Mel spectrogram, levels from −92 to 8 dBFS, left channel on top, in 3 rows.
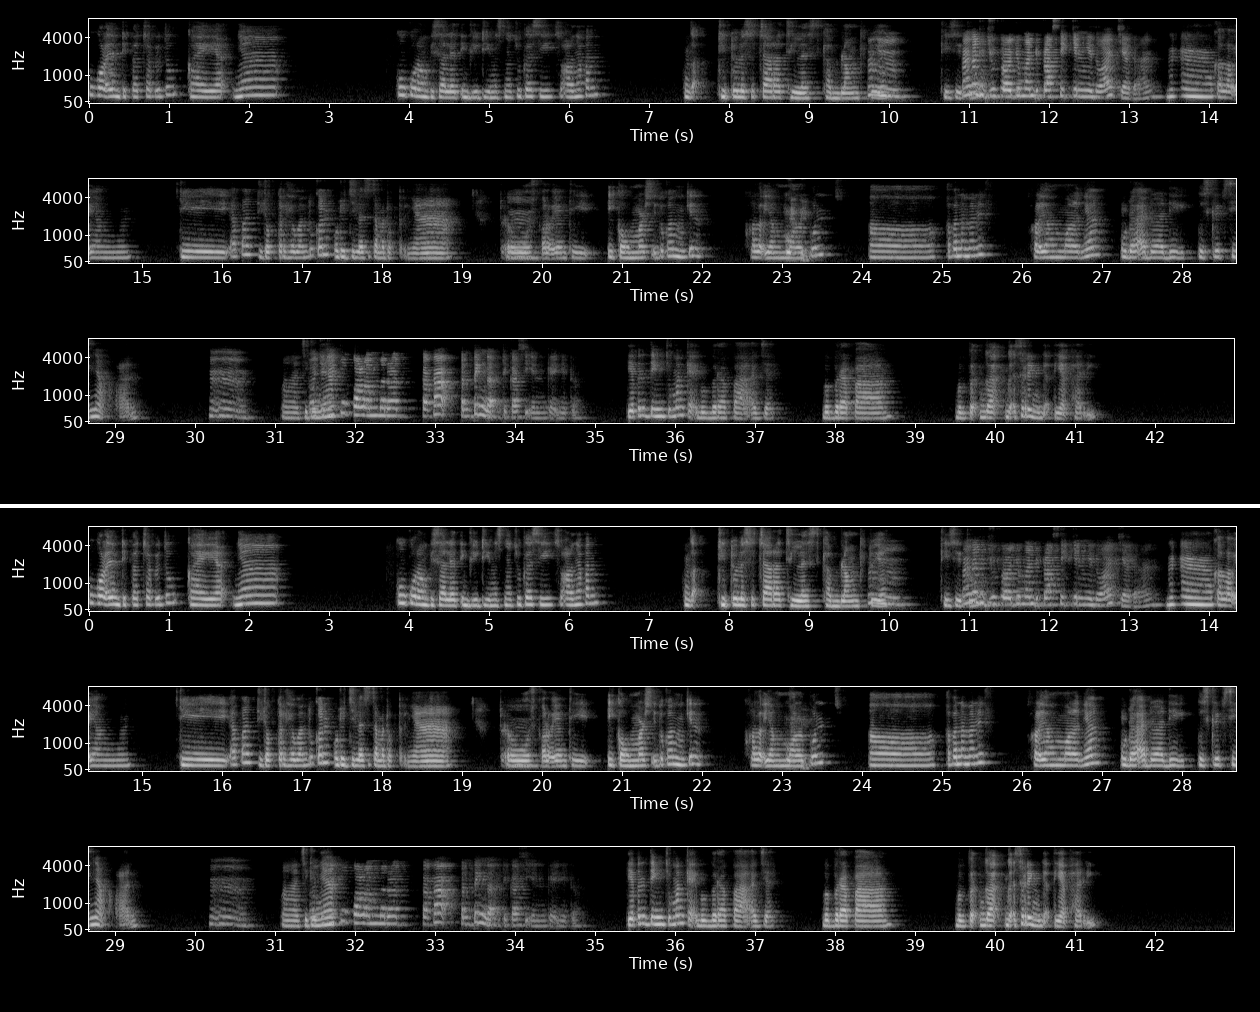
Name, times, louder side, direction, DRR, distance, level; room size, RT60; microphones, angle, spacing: voice 1, 0.0-2.4 3.9-6.4 7.4-10.0 10.7-11.1 13.5-14.9 15.5-18.9 19.5-22.0 22.6-23.5 24.1-25.6 26.1-27.0 27.2-29.3 31.1-31.8 35.4-37.2 37.9-38.7 39.5-41.3, right 4 dB, 40° right, 12 dB, 0.4 m, -26 dB
voice 2, 9.7-10.2 10.9-13.4 19.6-20.0 23.0-23.3 30.2-30.7 31.4-32.6 32.9-34.8, left 3 dB, 55° left, 3 dB, 1.1 m, -31 dB
22.0 x 8.3 x 2.3 m, 0.37 s
head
